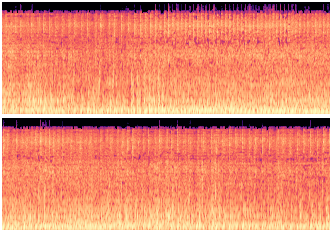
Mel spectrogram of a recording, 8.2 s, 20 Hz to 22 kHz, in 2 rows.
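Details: 5 hp Briggs & Stratton single-cylinder with gear reduction, after carburettor screw adjustment, started without choke and warming up. Quick, even beat at steady speed, no misses or surging; running normally.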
